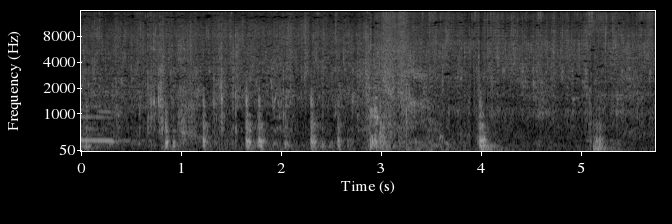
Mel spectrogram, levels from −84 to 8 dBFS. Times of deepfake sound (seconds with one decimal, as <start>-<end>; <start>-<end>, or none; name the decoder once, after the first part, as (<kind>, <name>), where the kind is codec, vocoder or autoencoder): 1.1-3.9 (vocoder, BigVGAN v2)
